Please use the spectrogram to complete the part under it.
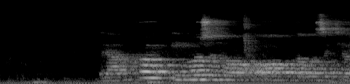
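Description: A woman speaks into a microphone through loudspeakers.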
